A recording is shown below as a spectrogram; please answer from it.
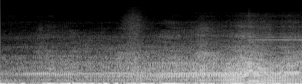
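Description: A KTM Duke 200 motorcycle revs hard during a wheelie, its engine roaring loud and close, with the pitch climbing sharply near the end.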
